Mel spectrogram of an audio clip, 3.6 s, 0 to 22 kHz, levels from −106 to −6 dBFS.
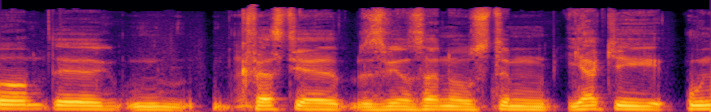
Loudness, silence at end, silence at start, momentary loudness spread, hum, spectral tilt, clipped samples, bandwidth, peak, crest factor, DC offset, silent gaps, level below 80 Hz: -22 LUFS; 0 s; 0 s; 5 LU; none; -6 dB/octave; under 0.1%; 16.5 kHz; -8 dBFS; 12 dB; under 0.1%; none; -56 dBFS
